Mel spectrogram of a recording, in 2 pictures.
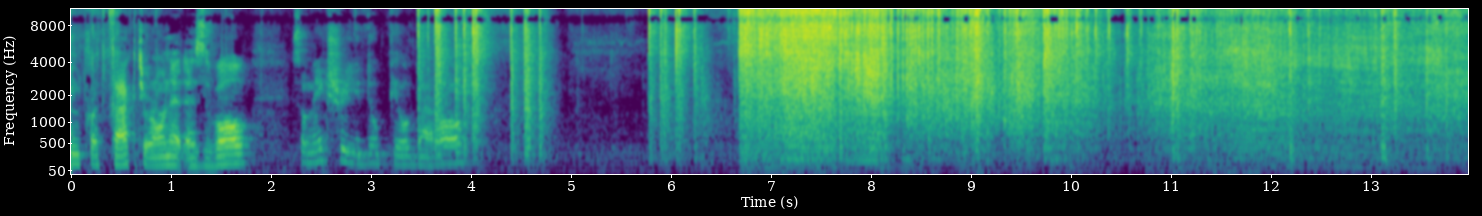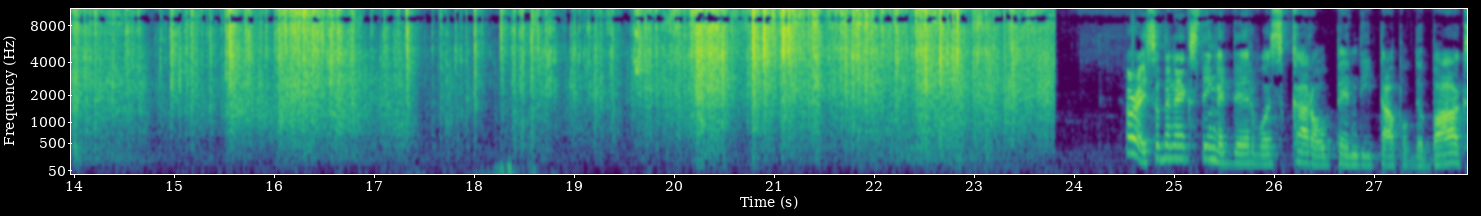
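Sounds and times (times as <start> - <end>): plastic film peeling off screen: 0.0 - 0.8, 5.9 - 23.8.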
